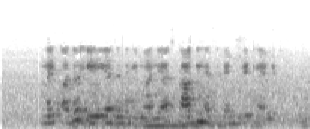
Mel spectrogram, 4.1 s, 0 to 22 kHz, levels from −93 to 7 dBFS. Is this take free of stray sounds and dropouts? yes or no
yes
